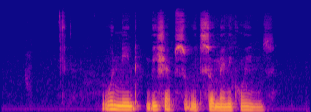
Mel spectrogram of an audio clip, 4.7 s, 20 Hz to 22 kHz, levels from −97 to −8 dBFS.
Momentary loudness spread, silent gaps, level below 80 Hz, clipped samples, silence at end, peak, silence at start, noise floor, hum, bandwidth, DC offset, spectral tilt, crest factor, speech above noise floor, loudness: 12 LU; none; -68 dBFS; under 0.1%; 0.7 s; -14 dBFS; 1.55 s; -74 dBFS; none; 14 kHz; under 0.1%; -7 dB/octave; 18 dB; 44 dB; -30 LUFS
